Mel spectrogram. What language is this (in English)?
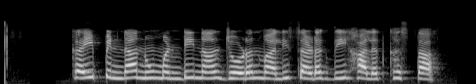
Punjabi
